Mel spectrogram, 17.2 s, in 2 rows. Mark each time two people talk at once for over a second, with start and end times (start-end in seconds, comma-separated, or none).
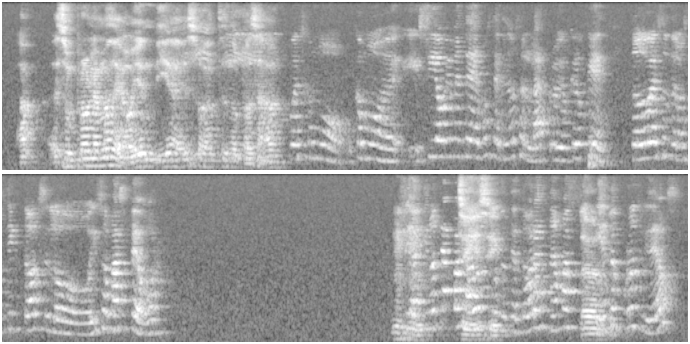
2.1-3.4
